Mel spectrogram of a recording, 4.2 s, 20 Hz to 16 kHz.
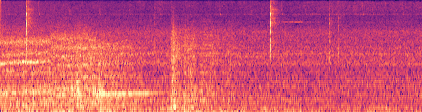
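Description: An underground train from the S8 stock in Train Simulator 2019 rolls past with a steady rumble, a squeal from the wheels and scattered rail clicks, with no talk over it.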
